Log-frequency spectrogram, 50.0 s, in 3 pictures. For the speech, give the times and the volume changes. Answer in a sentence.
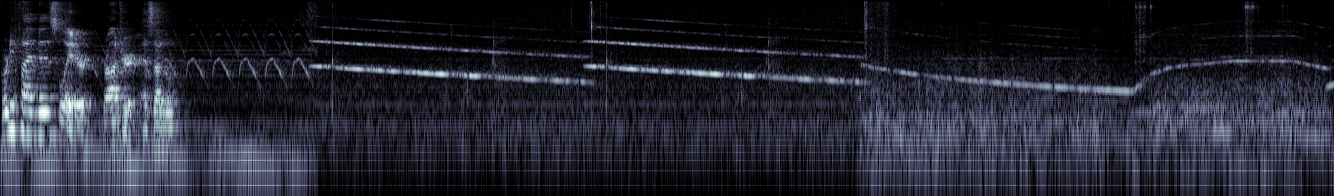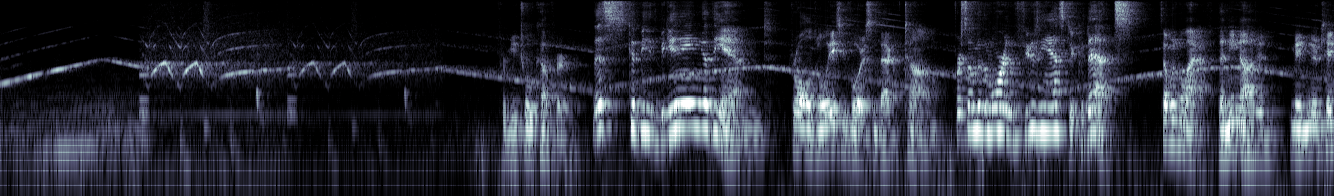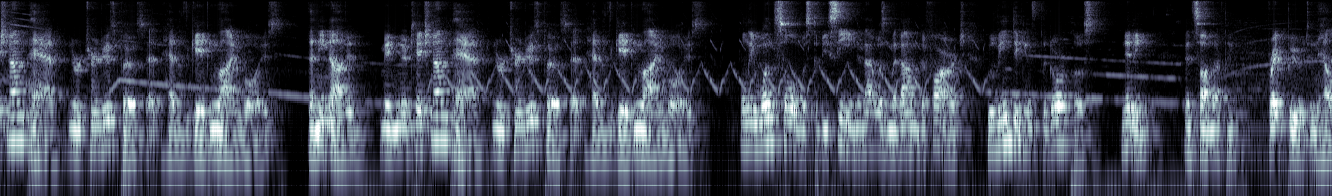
You can hear the speech briefly from 0.0 to 2.1 s; and from 22.9 to 49.9 s, at a steady volume.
